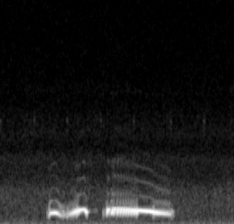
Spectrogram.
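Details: Single cooing phrase from a decoy spotted dove used to provoke other doves: a short wavering two-part note, a brief pause, then a long sustained mellow coo tapering downward.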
